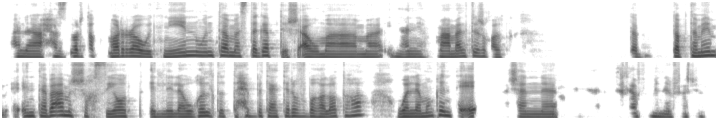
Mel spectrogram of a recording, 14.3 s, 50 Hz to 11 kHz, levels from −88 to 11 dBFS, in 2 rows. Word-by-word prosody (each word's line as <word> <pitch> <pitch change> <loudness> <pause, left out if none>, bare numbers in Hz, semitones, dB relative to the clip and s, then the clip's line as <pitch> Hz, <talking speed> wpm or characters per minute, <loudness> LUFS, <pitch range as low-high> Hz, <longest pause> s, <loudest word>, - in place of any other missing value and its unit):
أنا 160 -1 +2
حذرتك 175 +1 -3
مرة 190 +1 +4
و2 170 +6 +1
وأنت 215 0 +1
ما 205 -2 +4
استجابتش 210 +3 -2
أو 150 0 +4
ما 150 0 +1
ما 155 +1 -1
يعني 155 -3 -4
ما 160 - +4
عملتش 170 +4 +1
غلط. 140 -1 -4 1.2
طب 175 -3 -3 0.3
طب 180 -2 +5
تمام 215 +4 +3 0.2
أنت 195 0 +2
بقى 225 +4 +6
من 230 - +5
الشخصيات 175 -2 -1
اللي 155 +1 -1
لو 160 0 +2
غلطت، 180 -2 0
تِحب 195 -1 -2
تَعترف 185 0 -1
بغلطها 185 +8 0 0.3
والّا 170 0 +4
ممكن 205 +5 +2
تقاوح 180 - +2 0.4
عشان 150 -2 -1 0.6
تخاف 170 0 -5
من 165 -3 -1
الفشل؟ 155 +1 -9
170 Hz, 145 wpm, -24 LUFS, 155-195 Hz, 1.2 s, بقى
